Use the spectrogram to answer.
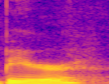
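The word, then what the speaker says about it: Biery: is Berry uh it's b i e r y and pronounced beer beer so and I'm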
